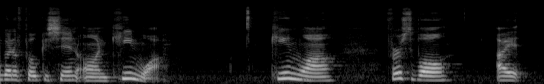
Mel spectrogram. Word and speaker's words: quinoa: today's episode get out how to pronounce quinoa it's quinoa quinoa anyway it's a superfood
